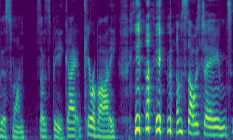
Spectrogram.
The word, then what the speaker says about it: Kiribati: It's spelled K-I-R-I-B-A-T-I. And again, not 100% sure, but I think it's Kiribati. – Yes.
